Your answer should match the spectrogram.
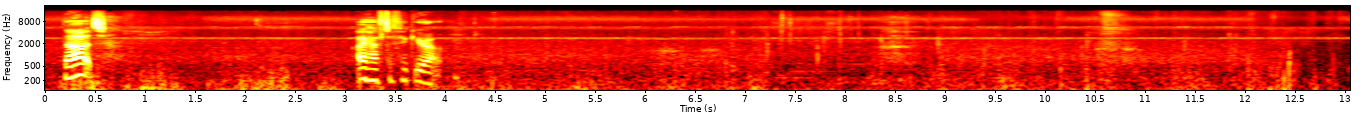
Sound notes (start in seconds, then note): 6.4 soft footsteps, a gentle breeze and crickets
